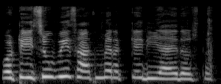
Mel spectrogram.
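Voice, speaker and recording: A woman's voice: high-pitched, fast, no room sound. A young woman food vlogger chatting enthusiastically to her viewers while reviewing a rooftop restaurant, filmed on a handheld phone. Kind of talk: casual restaurant review vlog. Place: rooftop restaurant at night, outdoors.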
